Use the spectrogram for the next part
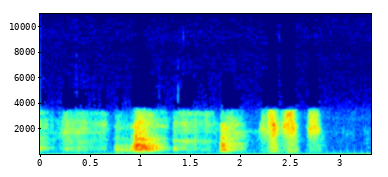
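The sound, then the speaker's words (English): A dog barks several times in uneven bursts, a couple of louder yaps standing out near the end, with a muffled, telephone-like quality and a faint hum underneath. “Go ahead and get that phone and that dog.”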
